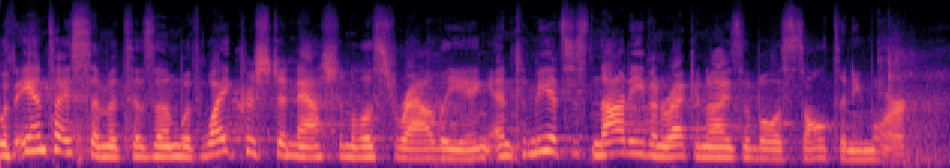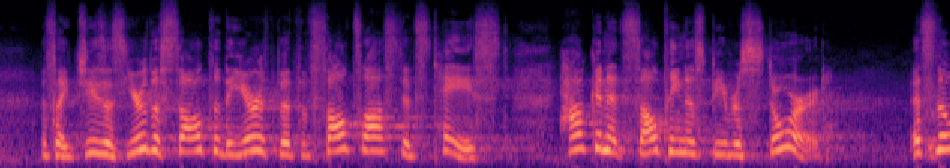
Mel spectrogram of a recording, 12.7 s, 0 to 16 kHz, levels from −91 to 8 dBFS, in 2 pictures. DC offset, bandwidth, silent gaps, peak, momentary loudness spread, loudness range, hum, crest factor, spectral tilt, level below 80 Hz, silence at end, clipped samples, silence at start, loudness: under 0.1%; 13 kHz; none; -4 dBFS; 7 LU; 2 LU; none; 16 dB; -5.5 dB/octave; -64 dBFS; 0 s; under 0.1%; 0 s; -20 LUFS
